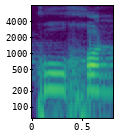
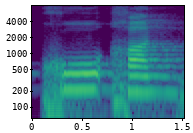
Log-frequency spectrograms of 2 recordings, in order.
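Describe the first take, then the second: First: The second vowel keeps the lips rounded. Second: The second vowel is open and unrounded. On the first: The speaker calls it wrong. "bukan khu khon" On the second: The speaker calls it right. "Khu khu khan gitu"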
